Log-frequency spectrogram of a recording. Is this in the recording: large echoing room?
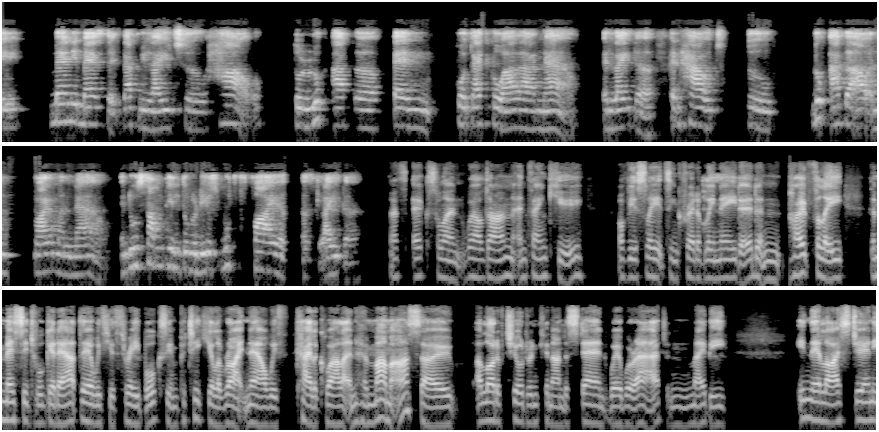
no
